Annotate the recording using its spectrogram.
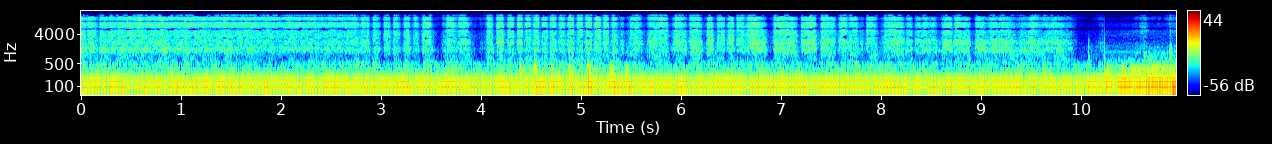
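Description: Tissue rubbed back and forth over a graphite pencil drawing on paper to blend the shading: a steady, dry rubbing made of many quick, closely spaced strokes.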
